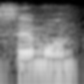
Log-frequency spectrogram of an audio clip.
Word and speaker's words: salmon: Now we know the right pronunciation of salmon fish. It's called salmon.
